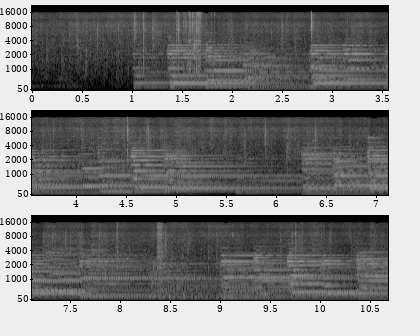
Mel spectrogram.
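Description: Digital stage piano playing the introduction to a hymn. Slow, sustained chords start about a second in, each ringing and fading before the next.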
